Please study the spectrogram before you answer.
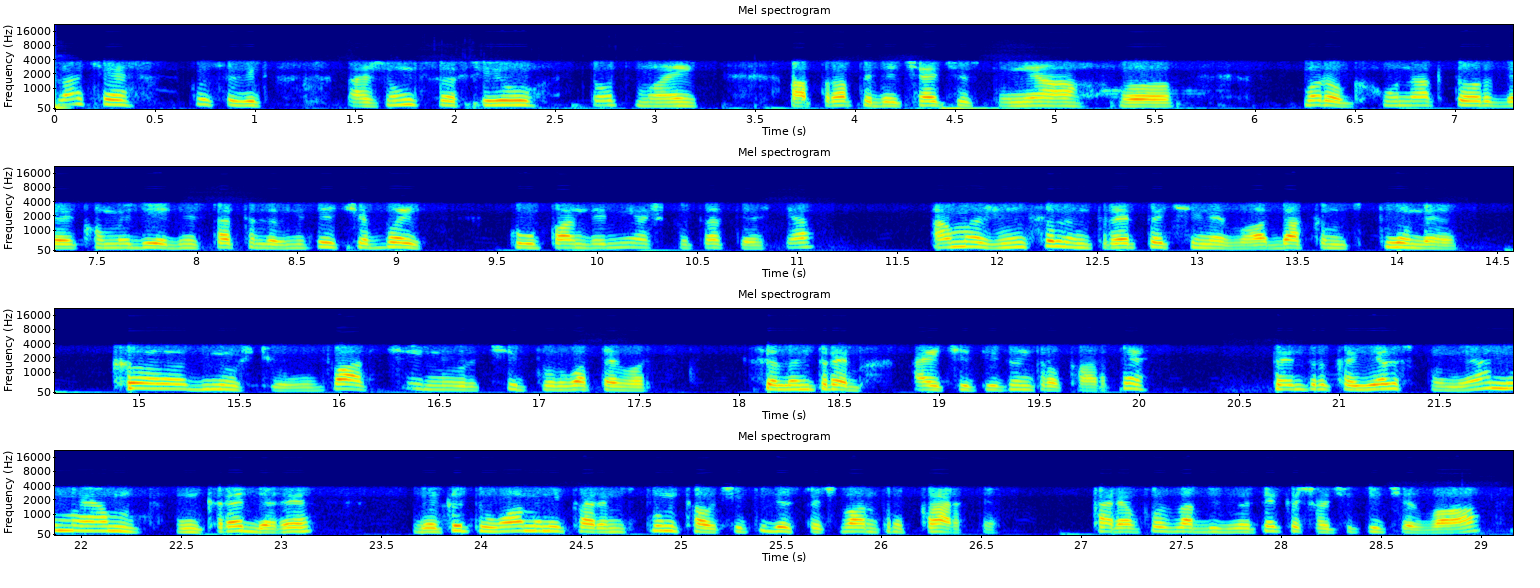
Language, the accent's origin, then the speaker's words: Romanian; Sibiu, Sibiu County, Romania; eu sunt din Sibiu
